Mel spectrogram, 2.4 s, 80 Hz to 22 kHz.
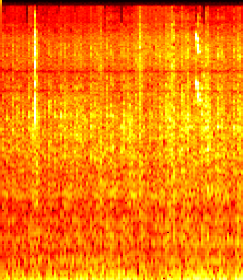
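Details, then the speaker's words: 1952 Ford F1 on a 1978 Ford F-150 chassis, just started: deep, low rumbling idle holding an even beat with no knocks or ticks; engine sounds healthy, though a slight exhaust leak is noted. "this is a 1952 Ford F1 it's sitting on a 1978 Ford F-150 chassis touch of the key and she fires right"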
